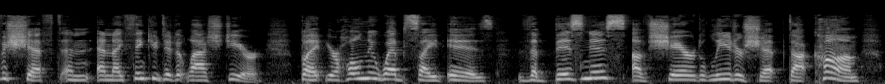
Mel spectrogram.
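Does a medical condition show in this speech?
No.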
